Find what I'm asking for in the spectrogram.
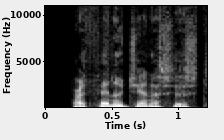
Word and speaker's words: parthenogenesis: So let's begin by defining the word parthenogenesis.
